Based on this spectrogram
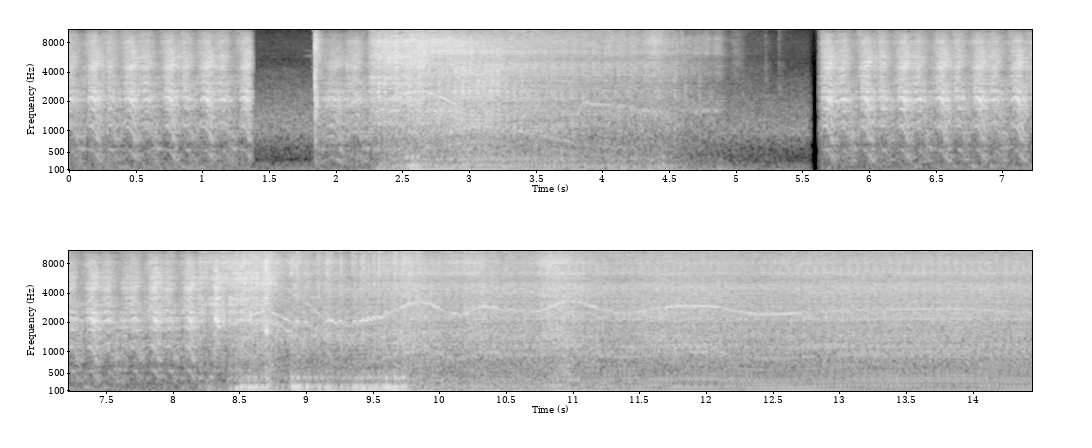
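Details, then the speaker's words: Classic Mini Cooper, freshly rebuilt, first start attempt after fixing the immobilizer key fob battery: cranks, catches briefly on carb cleaner sprayed into the throttle body, runs ragged and dies; fuel not reaching injectors. "so there's obviously a fueling issue where it's not getting to the fuel injectors which will be the thing I need to look at next"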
